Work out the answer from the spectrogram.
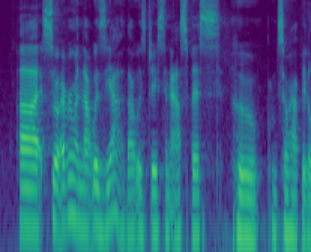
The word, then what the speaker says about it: Aspes: I was just realizing the perfect mental note for how to say it properly is as if you're saying Aspen. Oh my God, just where you're from. Swap the N for an S.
